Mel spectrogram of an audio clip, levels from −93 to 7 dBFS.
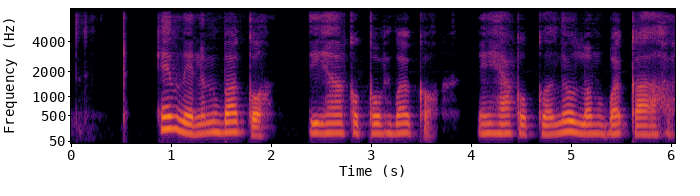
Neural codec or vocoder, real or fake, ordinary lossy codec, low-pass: codec, 16 kHz, 0.5 kbps, FunCodec, trained on LibriTTS, 25 frames a second; fake; none; none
